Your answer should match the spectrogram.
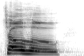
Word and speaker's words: tohu: T-O-H-O-O. It's pronounced tohu in Hebrew.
